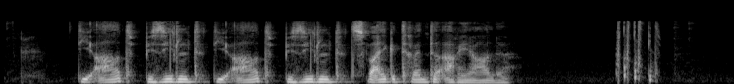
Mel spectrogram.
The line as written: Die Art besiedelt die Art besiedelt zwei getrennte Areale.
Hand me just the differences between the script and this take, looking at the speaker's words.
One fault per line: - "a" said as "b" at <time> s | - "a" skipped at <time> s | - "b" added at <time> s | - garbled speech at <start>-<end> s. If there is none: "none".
none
